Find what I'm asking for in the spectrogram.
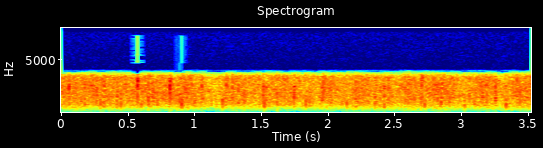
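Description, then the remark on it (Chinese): Sustained applause from a crowd of over ten thousand at a large Buddhist dharma assembly, thanking Hong Kong's St John Ambulance brigade; dense and steady with many overlapping claps blending into a continuous rushing wash of sound, staying loud throughout without any voices. “这么大的法会，上万人，一万几千人，有一个默默在支持我们的队伍，那就是香港的圣约翰的救护队，他们每天陪伴着我们，让我们以热烈的掌声感恩他们吧。”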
